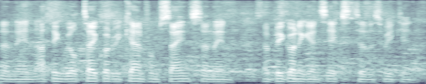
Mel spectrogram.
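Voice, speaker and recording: Noticeable background noise and audible room echo surround a man with a fairly low pitch. He speaks at a very fast pace with fairly even intonation. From South Africa. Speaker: professional rugby player. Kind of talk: casual interview.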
